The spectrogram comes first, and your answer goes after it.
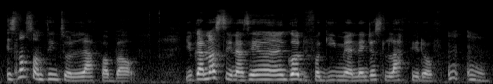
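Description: A woman hosting a devotional Bible teaching, speaking in an earnest, heartfelt way and building repeated phrases into steady cadences. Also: medium pitch, fast talker. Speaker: Bible study host.

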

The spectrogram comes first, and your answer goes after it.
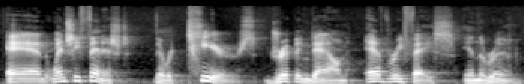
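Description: Guy in his 50s preaching, story-telling, mid pitch, gets loud then slows way down. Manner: animated storytelling, slows for emphasis. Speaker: pastor. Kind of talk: sermon.

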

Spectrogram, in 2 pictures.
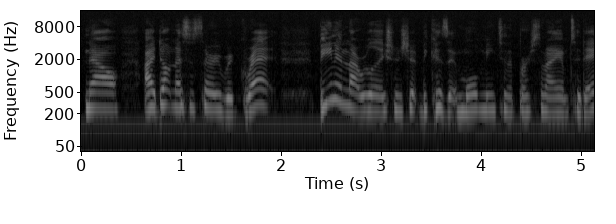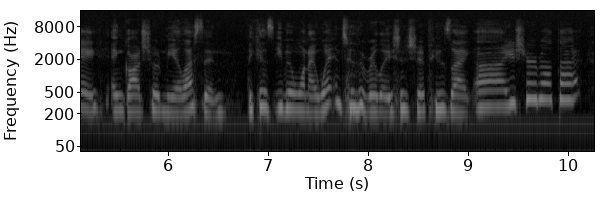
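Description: A young woman shares her testimony with a church group in a loose, chatty way, full of "like" and quick asides. She acts out the other voices in her stories. Her voice sits a bit higher than most women's. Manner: animated storyteller acting out quoted voices; casual, filler-heavy speech. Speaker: church member giving a testimony.

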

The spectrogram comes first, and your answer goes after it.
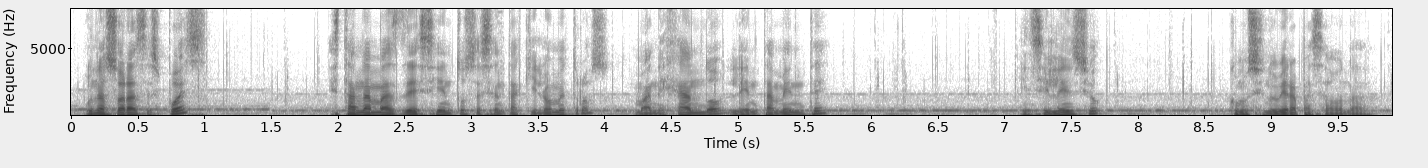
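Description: A man's voice: mid-range voice, normal speed, long pauses. Brief: man, dramatic storyteller, builds suspense, faint music behind. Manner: lively, suspenseful, with sudden loud bursts.

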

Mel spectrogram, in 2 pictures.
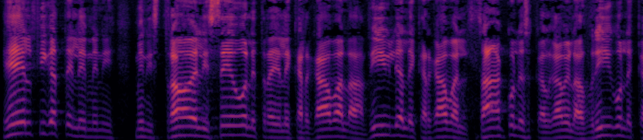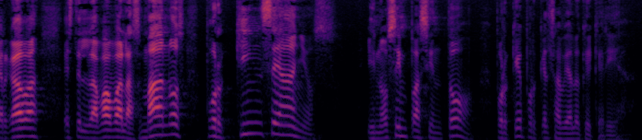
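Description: A man with a Mexican Spanish accent preaching a sermon in church, dropping to hushed asides and rising to loud exclamations, often saying amen. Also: on the high side, expressive, brisk. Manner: swings between hushed asides and loud exclamations, repeats "amén".

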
